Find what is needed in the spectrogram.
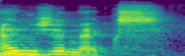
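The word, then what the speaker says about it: nginx: you be aache and how do you pronounce the one is it NX um engine X I see engine X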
